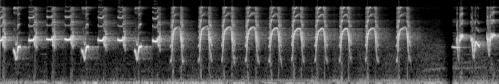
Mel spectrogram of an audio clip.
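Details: Training song of a Black-winged myna, singing hard with varied fillers: clipped chirps and falling slurs, then a steady series of looping ringing notes about twice a second, a short gap, and more chirps, with a quiet low hum.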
